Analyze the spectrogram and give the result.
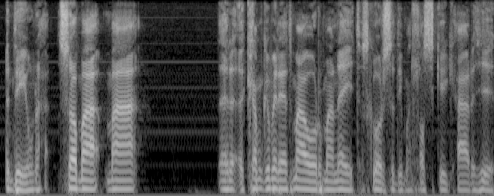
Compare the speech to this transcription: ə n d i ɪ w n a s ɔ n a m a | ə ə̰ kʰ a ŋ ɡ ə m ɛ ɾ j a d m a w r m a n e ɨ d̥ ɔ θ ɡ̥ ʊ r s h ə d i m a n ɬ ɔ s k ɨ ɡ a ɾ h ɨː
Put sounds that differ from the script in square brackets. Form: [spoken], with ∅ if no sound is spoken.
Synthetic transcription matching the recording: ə n d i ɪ w n a s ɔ [m] a m a | ə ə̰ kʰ a [m] ɡ ə m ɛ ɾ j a d m a w r m a n e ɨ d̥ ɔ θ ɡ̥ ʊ r s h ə d i m a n ɬ ɔ s k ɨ ɡ a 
